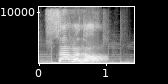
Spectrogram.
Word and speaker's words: sábado: Sábado. We also have an accent there, so emphasize the A.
